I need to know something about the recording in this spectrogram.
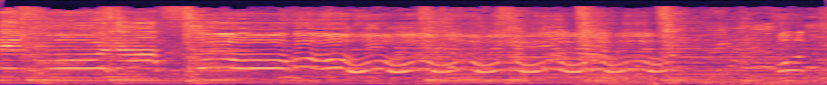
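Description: Aragonese jota de picadillo sung by a singer over strummed plucked-string instruments and accordion. About a second and a half in, the singer holds one long note with a wide vibrato for about two seconds.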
